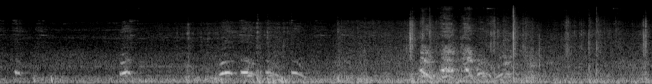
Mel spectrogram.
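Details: Siberian Huskies playing and swimming at a lake in a Colorado dog park on a road trip, giving repeated high arching whines and yips in two bursts, mixed with splashing and clattering noise and some human voices.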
